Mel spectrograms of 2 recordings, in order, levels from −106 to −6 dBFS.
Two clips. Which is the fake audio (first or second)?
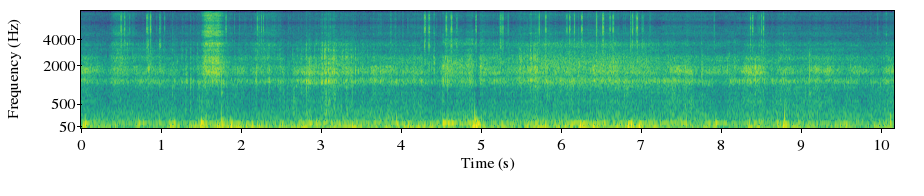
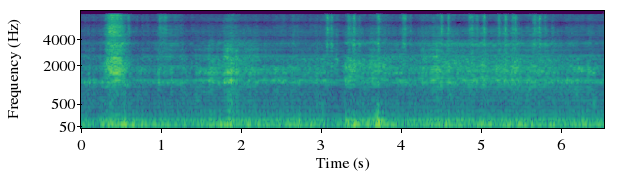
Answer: second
